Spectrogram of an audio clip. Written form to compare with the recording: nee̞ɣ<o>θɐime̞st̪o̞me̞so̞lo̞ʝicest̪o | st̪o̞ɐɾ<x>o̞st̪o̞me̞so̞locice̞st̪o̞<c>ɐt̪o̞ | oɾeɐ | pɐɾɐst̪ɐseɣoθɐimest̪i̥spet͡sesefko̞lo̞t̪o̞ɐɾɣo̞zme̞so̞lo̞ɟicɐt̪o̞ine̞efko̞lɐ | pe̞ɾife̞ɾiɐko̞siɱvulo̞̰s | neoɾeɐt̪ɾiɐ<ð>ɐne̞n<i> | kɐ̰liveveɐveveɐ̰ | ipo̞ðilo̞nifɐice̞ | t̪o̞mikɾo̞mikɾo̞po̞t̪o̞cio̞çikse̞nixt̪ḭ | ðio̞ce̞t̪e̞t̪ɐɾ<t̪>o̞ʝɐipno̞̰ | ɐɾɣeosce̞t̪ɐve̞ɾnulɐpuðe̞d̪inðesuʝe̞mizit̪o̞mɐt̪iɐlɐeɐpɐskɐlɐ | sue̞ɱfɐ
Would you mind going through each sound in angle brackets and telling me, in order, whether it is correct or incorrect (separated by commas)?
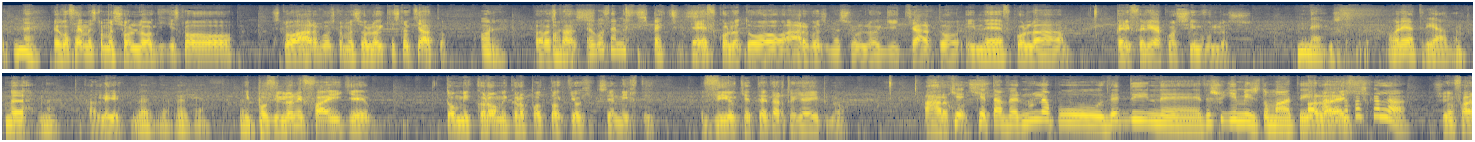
correct, incorrect, correct, correct, incorrect, correct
